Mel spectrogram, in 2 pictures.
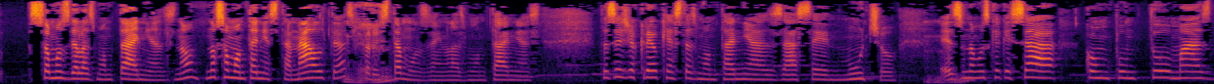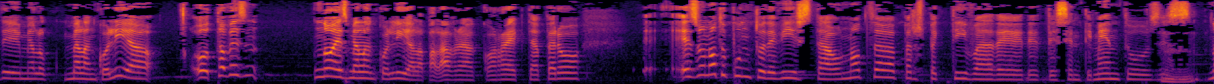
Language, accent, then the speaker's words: Spanish; Belo Horizonte, Minas Gerais, Brazil; now in Spain; Yo soy de Belo Horizonte, uh-huh. Es la capital del estado de Minas Gerais.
